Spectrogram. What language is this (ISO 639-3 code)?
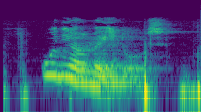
kab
